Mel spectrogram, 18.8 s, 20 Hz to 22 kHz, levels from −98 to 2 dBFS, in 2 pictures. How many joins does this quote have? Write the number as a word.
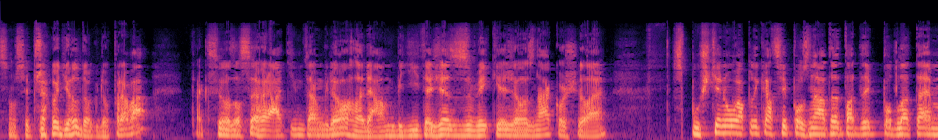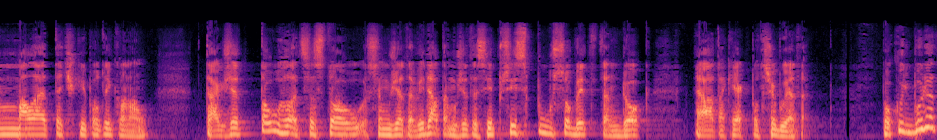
zero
